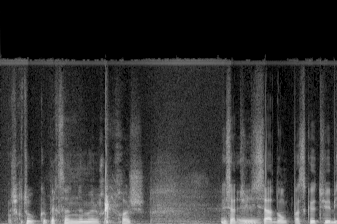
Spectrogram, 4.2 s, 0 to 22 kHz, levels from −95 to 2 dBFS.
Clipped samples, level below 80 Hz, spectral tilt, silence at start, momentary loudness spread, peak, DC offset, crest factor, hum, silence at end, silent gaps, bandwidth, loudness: under 0.1%; -40 dBFS; -5.5 dB/octave; 0.05 s; 18 LU; 0 dBFS; under 0.1%; 20 dB; none; 0 s; none; 16.5 kHz; -19 LUFS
